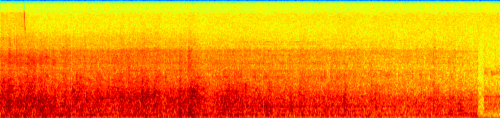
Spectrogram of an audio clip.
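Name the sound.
train running on rails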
